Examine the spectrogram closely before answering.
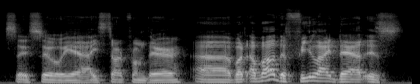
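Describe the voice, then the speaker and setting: Lao-man, halting speech. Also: fairly low pitch, sharp tone. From Laos. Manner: halting, repeats words while searching for English. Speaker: guest artist. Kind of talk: casual conversation.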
